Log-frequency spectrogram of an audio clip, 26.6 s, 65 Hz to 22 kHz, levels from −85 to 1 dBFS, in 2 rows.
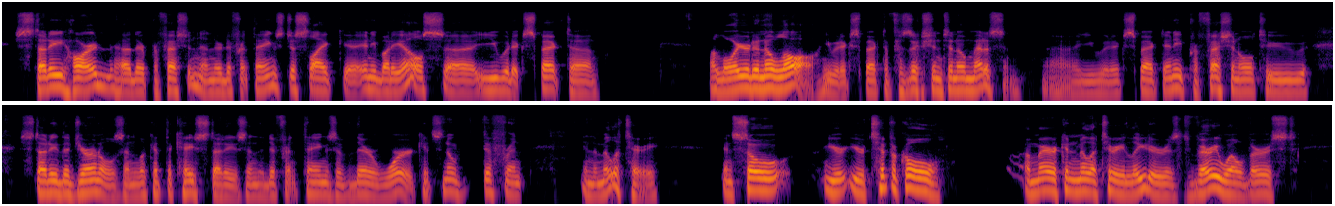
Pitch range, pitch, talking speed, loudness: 110-135 Hz, 125 Hz, 165 wpm, -30 LUFS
